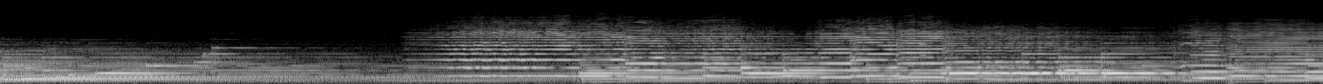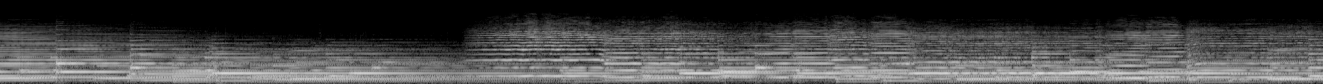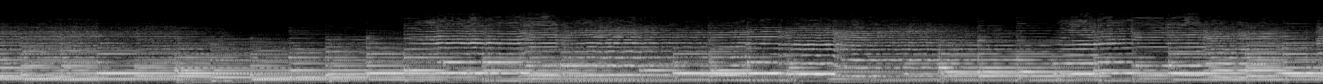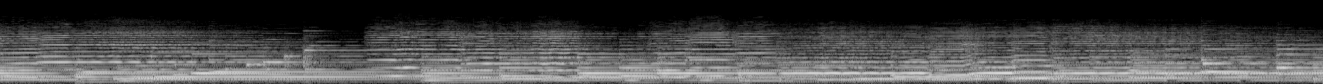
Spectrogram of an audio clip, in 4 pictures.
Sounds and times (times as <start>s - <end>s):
Piano: 0.0s - 52.9s
Violin, fiddle: 3.6s - 16.5s, 17.5s - 52.9s.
